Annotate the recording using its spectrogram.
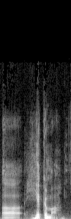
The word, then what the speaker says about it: jicama: We were talking about fermented jicama, and it's spelled with a J. So it could throw you off. Jicama. – Or jimica.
